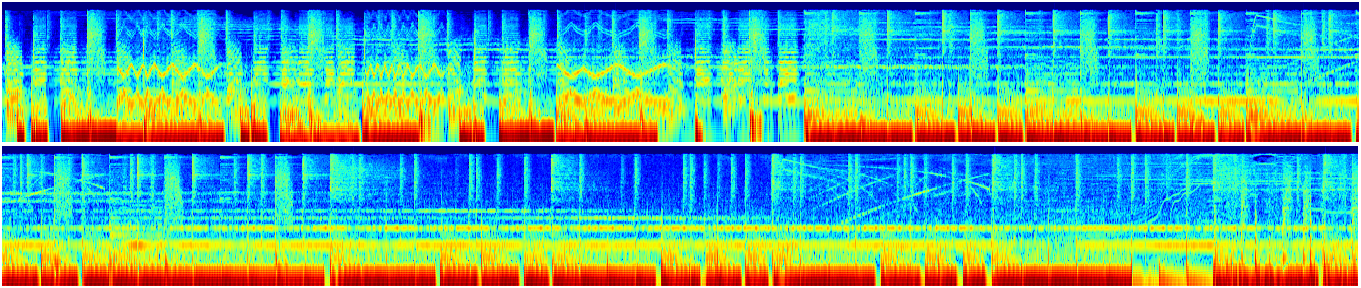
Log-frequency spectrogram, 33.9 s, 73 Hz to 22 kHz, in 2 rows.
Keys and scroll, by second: 1.5 space, 7.2 Escape, 10.6 Escape, 28.5 Return, 33.6 space.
